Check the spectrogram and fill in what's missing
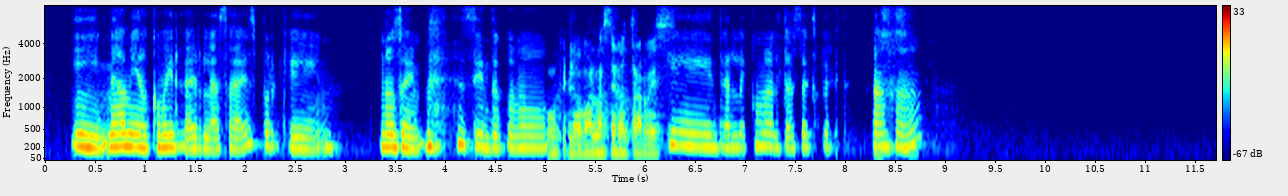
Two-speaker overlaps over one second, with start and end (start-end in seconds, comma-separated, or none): none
